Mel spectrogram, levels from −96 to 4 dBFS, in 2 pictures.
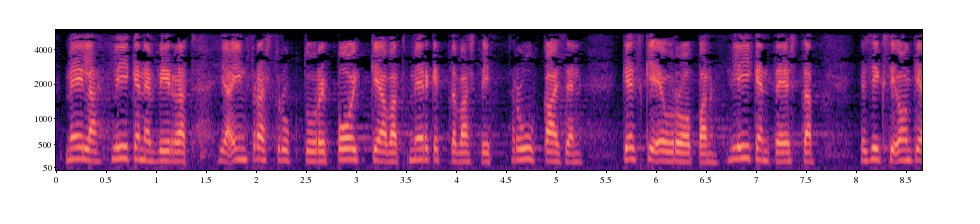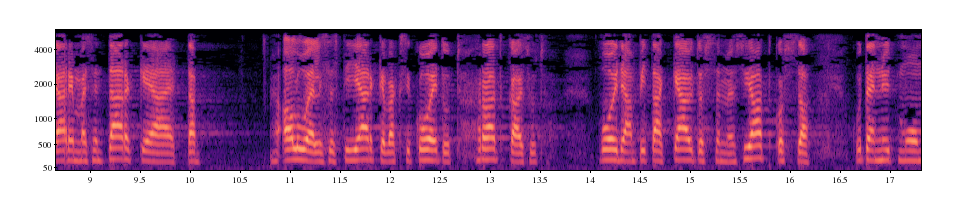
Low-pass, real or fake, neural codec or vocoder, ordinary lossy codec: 5.4 kHz; real; none; none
